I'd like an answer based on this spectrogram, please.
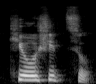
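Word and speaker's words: きょうしつ: এখানে যে ভোকাবুলারিটা আছে শুরুতে সেটা হচ্ছে খিয়োশিৎসু, দেখতে পাচ্ছেন খিয়োশিৎসু, এটা যুক্তবর্ণের খিও আর উশিৎসু, আমরা দুই ভাগে এটাকে ভাগ করে প্রোনাউন্সিয়েশন করার চেষ্টা করব।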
